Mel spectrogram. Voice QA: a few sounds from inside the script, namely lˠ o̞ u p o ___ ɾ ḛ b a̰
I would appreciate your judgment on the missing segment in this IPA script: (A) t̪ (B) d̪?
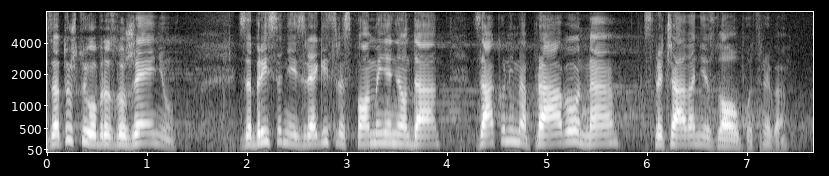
A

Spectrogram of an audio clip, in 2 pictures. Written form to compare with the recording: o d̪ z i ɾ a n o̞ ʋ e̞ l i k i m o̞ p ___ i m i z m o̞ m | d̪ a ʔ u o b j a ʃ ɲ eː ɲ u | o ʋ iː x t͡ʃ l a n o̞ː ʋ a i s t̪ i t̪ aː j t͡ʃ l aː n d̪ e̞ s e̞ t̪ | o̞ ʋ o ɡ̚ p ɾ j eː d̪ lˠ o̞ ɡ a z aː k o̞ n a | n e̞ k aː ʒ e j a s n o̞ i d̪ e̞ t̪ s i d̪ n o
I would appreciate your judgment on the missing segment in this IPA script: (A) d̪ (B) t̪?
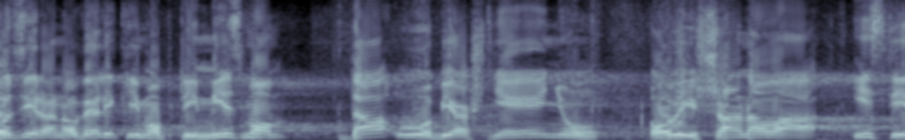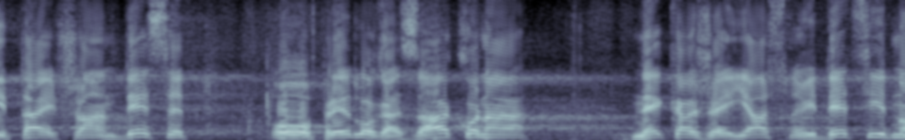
B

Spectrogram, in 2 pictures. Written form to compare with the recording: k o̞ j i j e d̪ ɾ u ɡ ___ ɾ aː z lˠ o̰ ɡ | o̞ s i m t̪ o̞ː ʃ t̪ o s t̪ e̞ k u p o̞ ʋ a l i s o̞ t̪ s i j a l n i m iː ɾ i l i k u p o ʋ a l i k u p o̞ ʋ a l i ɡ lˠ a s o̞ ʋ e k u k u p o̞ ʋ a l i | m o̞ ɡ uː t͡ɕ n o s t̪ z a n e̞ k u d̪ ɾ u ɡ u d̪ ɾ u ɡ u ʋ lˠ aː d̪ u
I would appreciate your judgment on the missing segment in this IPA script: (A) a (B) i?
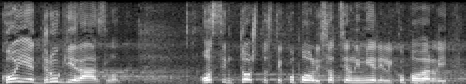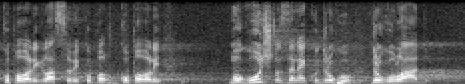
B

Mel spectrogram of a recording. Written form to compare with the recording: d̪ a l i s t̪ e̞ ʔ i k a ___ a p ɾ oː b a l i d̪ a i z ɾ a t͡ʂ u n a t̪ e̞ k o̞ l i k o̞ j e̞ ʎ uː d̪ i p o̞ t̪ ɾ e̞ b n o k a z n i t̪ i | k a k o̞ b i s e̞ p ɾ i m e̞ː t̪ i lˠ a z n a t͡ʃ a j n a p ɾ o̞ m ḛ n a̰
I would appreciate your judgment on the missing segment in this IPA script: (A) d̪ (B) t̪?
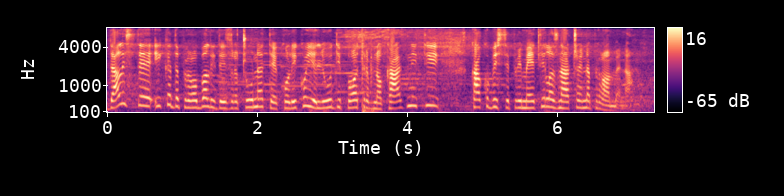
A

